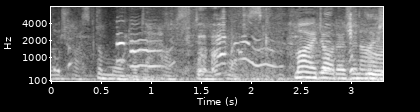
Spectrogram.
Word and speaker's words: Dimitrescu: Pero se supone que se pronuncia Dimitrescu.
